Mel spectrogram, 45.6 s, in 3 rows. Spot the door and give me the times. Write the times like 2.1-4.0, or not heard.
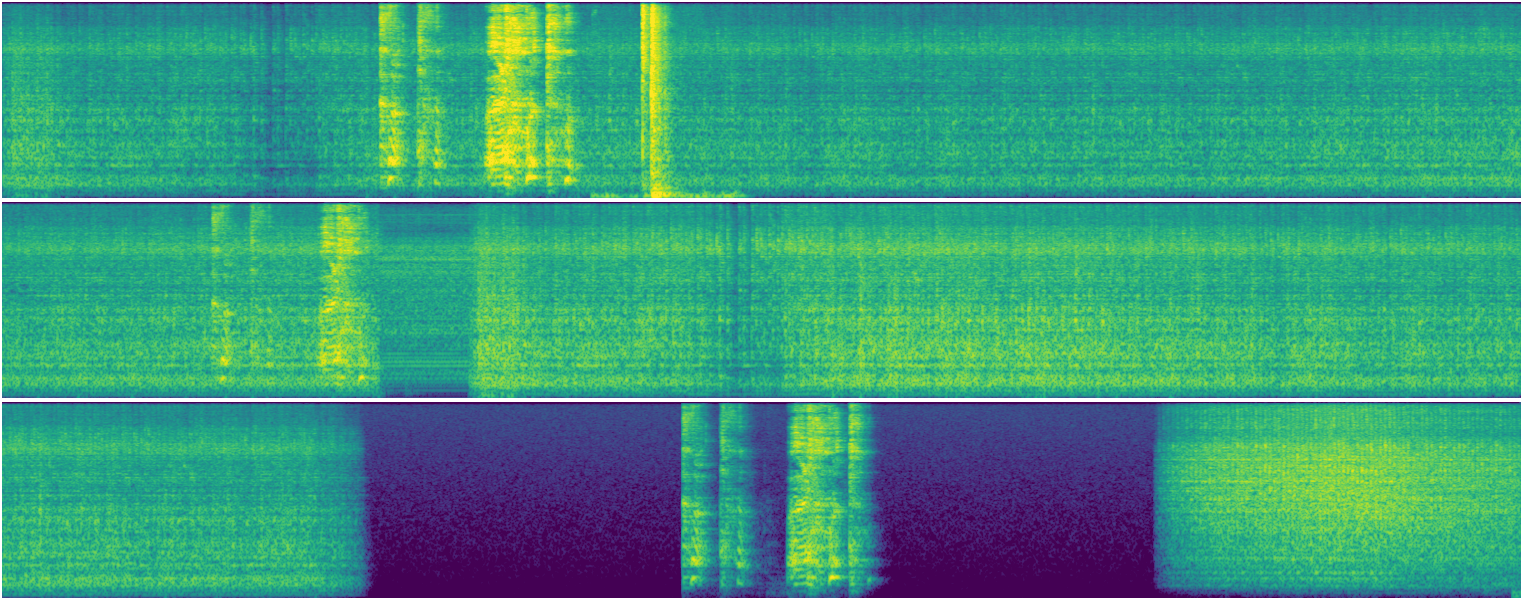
5.9-7.3.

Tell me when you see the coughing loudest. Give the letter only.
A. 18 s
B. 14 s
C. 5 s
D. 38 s
C.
